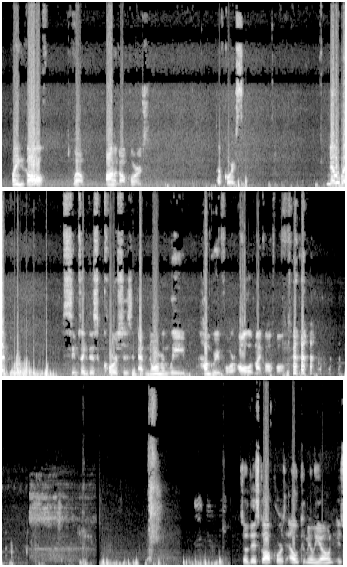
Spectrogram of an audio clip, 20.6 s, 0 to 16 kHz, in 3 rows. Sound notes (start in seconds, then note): 12.6 laughing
